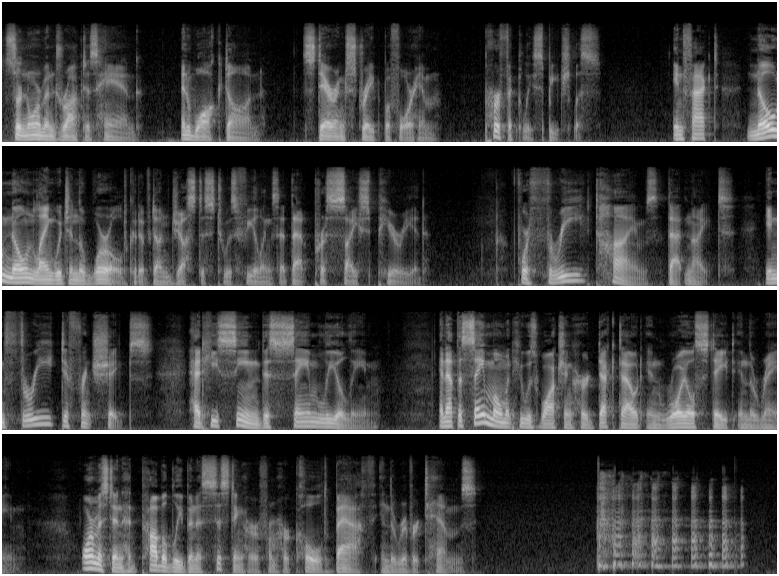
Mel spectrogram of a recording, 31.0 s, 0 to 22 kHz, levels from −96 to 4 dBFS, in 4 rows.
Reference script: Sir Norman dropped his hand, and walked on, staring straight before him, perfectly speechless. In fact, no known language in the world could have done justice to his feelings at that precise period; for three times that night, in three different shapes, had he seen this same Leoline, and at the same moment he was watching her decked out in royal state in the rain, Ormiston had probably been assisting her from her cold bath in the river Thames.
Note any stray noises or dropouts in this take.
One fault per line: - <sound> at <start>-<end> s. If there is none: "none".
- laugh at 29.2-30.7 s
